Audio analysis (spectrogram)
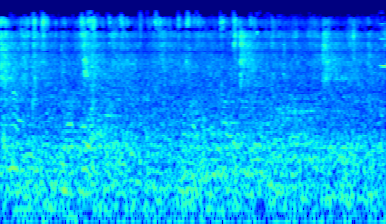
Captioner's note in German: Bauarbeiten im Gange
